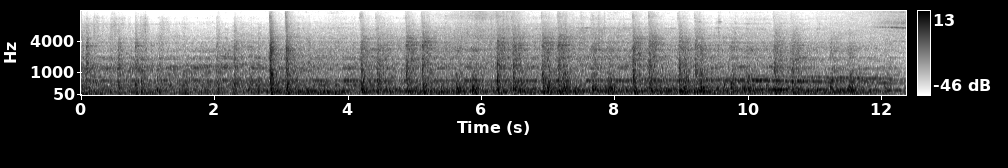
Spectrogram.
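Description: Red Keikyu 1000 series electric train running along the platform, its wheels clicking over the rail joints, with a steady whine that fades near the end.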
